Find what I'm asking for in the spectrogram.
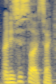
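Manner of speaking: ordinary talk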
